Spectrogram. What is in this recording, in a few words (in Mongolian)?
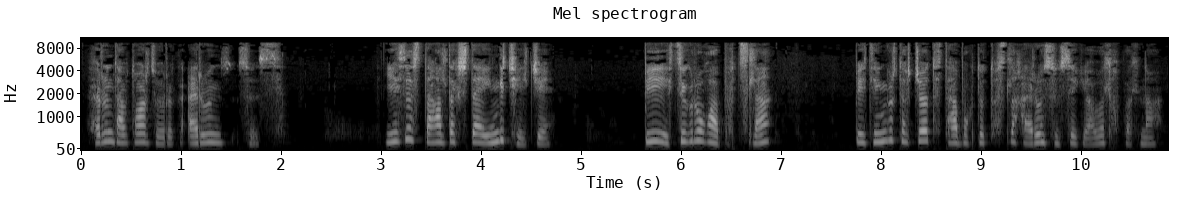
good news mongolian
